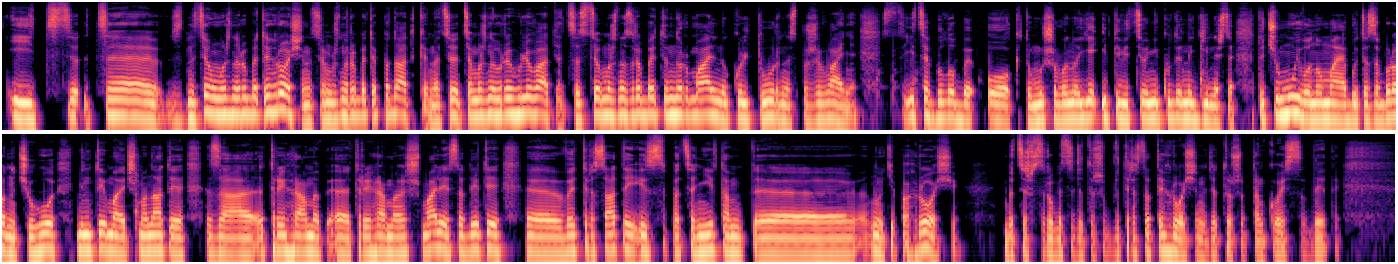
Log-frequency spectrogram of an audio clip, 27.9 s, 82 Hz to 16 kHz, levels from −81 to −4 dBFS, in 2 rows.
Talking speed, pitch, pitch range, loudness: 180 wpm, 125 Hz, 115-135 Hz, -15 LUFS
